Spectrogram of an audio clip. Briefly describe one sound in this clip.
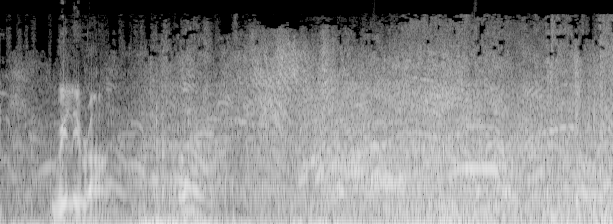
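Fireworks burst and crackle overhead.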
